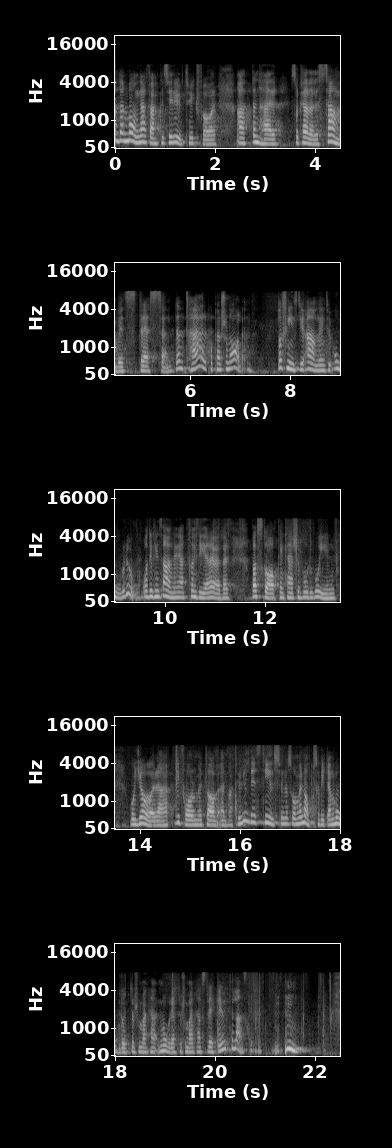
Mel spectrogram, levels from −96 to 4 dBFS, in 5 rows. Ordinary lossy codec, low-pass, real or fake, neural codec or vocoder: none; none; fake; codec, 16 kHz, 2 kbps, FreqCodec, smaller model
